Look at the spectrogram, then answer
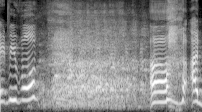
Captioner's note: audience laughs heartily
